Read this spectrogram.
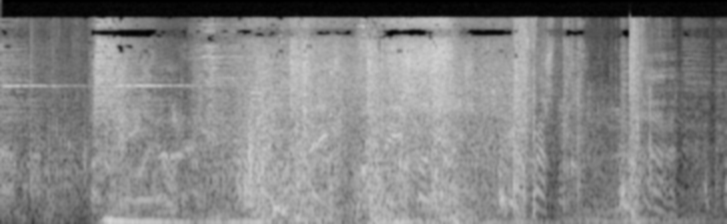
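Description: Heavy blows thud and clash in a fight.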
